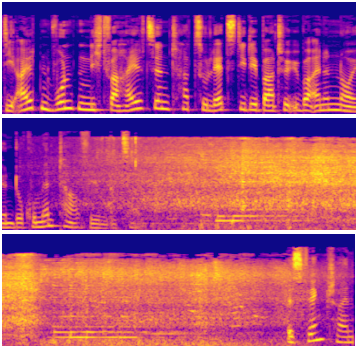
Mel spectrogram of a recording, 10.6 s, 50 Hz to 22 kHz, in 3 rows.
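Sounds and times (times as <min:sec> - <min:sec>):
speech: 0:00.0 - 0:06.4, 0:10.0 - 0:10.6
train rolling along rails with rumble and hiss: 0:04.3 - 0:10.6
drawn-out rising whining tones: 0:05.1 - 0:09.7.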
